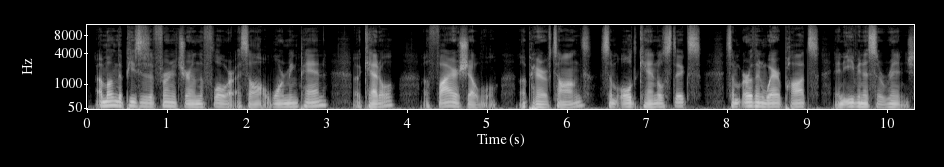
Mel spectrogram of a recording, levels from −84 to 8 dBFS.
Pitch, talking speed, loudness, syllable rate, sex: 95 Hz, 190 wpm, -20 LUFS, 5.5 syllables/s, male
